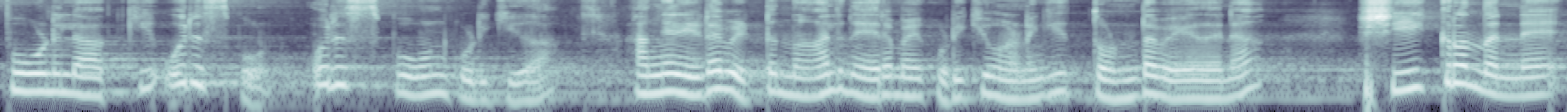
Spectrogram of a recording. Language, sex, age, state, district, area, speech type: Malayalam, female, 30-45, Kerala, Kottayam, rural, spontaneous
